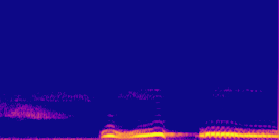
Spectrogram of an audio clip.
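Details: Spotted dove (cu gáy, cu đất, cu cườm), a kept decoy bird, cooing to stimulate other captive doves to sing: a wavering low coo followed after a short pause by a longer, steady, slightly falling coo.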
